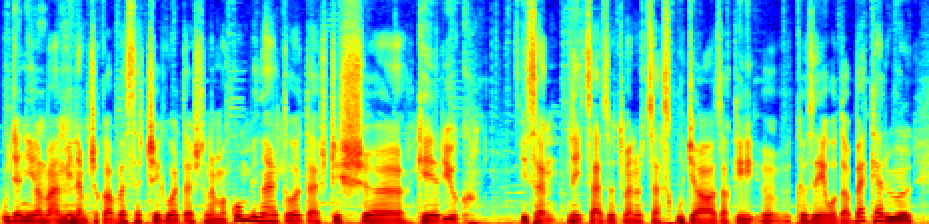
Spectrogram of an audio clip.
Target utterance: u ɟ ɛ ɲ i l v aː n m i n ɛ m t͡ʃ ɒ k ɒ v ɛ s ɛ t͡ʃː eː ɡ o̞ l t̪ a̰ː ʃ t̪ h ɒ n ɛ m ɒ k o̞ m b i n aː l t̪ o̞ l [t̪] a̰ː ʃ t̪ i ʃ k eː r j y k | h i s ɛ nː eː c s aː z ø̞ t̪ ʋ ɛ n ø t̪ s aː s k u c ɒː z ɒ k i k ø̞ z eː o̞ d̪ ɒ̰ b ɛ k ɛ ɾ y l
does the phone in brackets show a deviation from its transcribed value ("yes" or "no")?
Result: no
